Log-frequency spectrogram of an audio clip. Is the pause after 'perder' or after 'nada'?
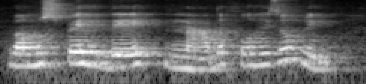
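after perder. There is a pause after 'perder'.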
